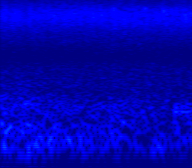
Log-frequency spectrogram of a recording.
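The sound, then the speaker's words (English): A steady, deep rumble of thunder rolls on through the whole moment during a storm bad enough to cut the power, with rain hissing faintly underneath; no voices, just the low storm noise. “I knew the storm was bad, but I didn't think we were gonna, like, lose power.”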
